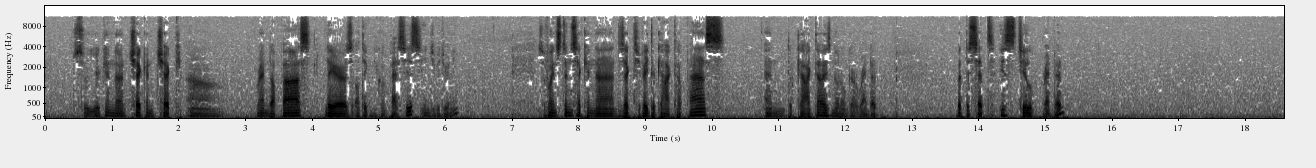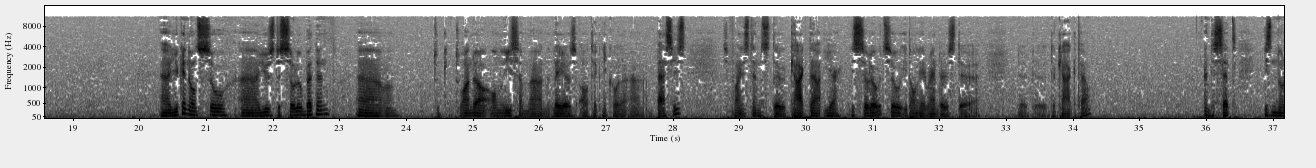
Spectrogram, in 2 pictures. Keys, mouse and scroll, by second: 0.4 click, 1.0 click, 1.4 click, 2.1 click, 2.8 drag, 4.8 click, 5.4 click, 6.1 F5, 9.2 click, 9.5 click, 10.1 click, 11.9 click, 15.1 click, 15.6 click, 17.0 click, 18.7 click, 22.4 click, 30.8 click, 32.4 click, 32.6 F5, 34.8 click, 35.6 click, 36.4 click.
